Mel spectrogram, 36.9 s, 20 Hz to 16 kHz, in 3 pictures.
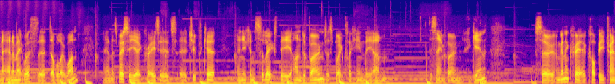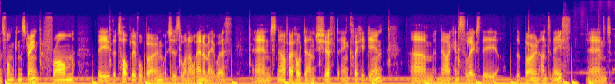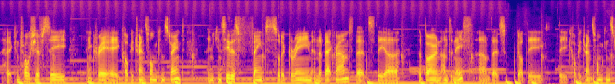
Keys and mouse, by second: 1.6 click, 3.1 click, 4.3 click, 6.3 click, 19.2 shift+click, 25.0 ctrl+shift+c, 35.3 click.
